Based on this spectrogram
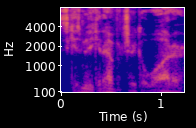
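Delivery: low, quiet, creaky, hoarse rasping pony voice.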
